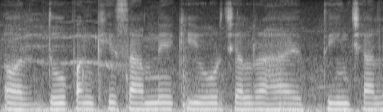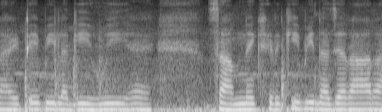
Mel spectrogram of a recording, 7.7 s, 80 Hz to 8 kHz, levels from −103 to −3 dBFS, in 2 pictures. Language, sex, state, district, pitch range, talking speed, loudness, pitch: Hindi, female, Bihar, West Champaran, 155-160 Hz, 170 wpm, -20 LUFS, 155 Hz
